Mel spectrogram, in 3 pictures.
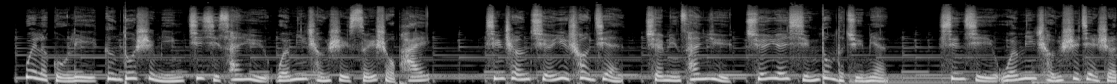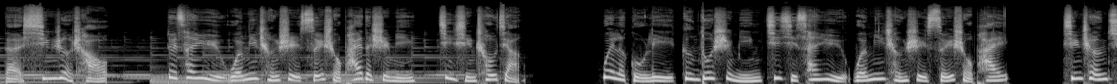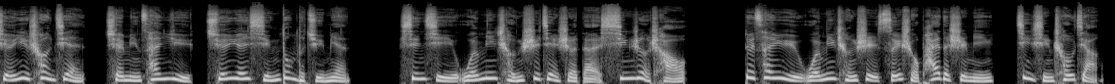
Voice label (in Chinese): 女 宣传片 科技 时尚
